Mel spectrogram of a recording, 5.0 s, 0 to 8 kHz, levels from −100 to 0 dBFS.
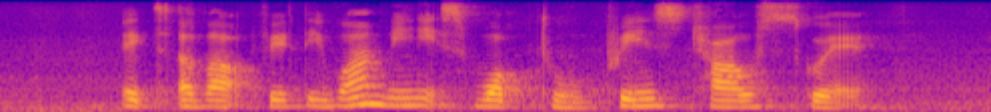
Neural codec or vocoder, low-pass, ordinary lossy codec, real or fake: codec, 16 kHz, 0.8 kbps, ZipCodec; 7.2 kHz; none; fake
